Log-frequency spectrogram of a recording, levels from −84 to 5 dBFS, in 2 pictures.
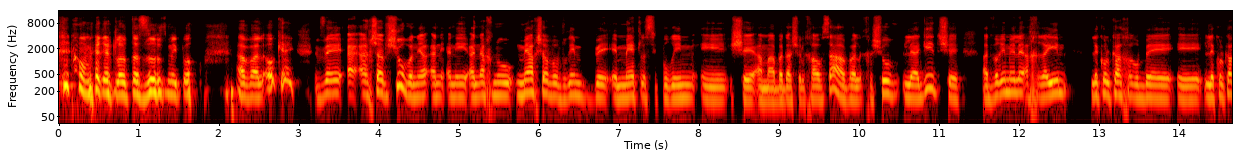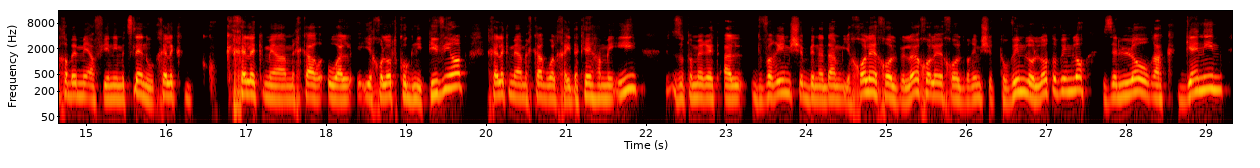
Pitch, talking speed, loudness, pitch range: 150 Hz, 140 wpm, -32 LUFS, 135-170 Hz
